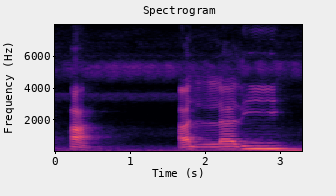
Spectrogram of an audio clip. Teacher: Maka Hamzah wasal ini dibaca fathah, ya.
